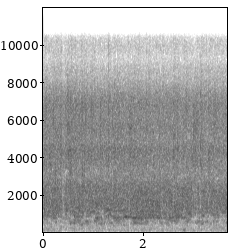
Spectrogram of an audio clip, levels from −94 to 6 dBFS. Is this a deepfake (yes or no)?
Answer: no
